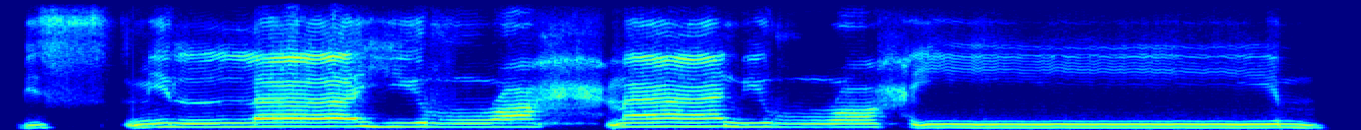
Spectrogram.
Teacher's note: La sama ma itu harus lebih pendek dari him.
